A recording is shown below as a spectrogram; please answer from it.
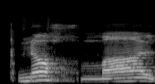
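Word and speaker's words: noch mal: ये CH जहां भी आएगा इसे कहते हैं खे की आवाज से। नोह माल बिटे, ये खे।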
